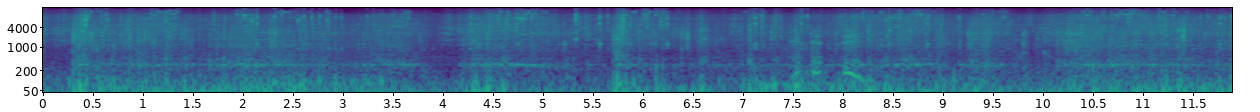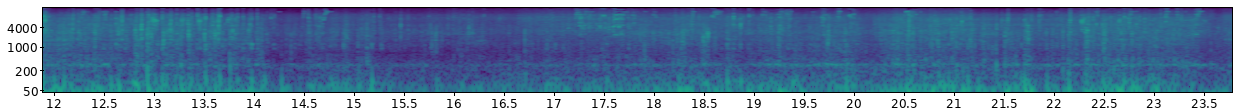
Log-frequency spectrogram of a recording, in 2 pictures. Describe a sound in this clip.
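A bicycle rattles and clunks over rocks and roots.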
